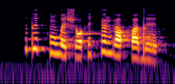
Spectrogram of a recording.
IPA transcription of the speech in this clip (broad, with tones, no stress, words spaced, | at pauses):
de˦ kũ˧ wɛ˨ʃɔ˨si˧kɛ̃˦ ɡa˧ fa˨de˨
